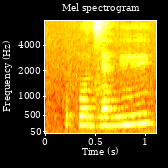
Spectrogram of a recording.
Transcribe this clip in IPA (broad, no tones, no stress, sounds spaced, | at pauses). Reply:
f o d͡z ɛ ɦ y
